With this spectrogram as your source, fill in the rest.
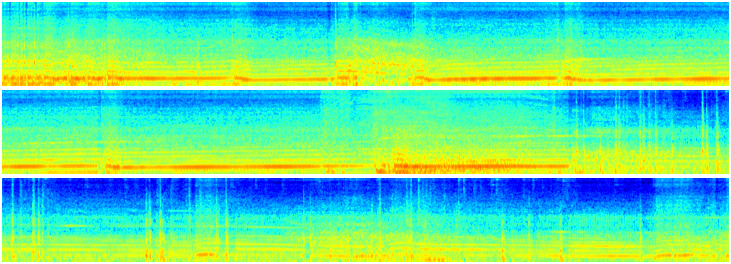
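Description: Exhaust pops and crackles.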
